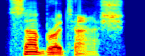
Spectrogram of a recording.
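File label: "sabretache", British English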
